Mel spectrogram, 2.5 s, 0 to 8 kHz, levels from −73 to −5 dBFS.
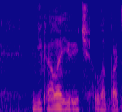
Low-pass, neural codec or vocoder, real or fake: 7.2 kHz; vocoder, 44.1 kHz, 128 mel bands, Pupu-Vocoder; fake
